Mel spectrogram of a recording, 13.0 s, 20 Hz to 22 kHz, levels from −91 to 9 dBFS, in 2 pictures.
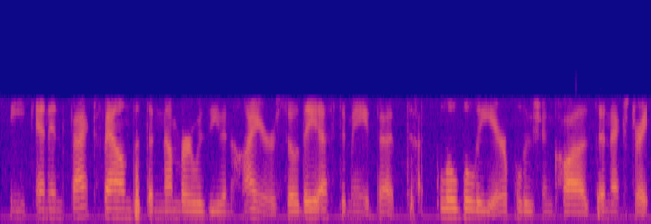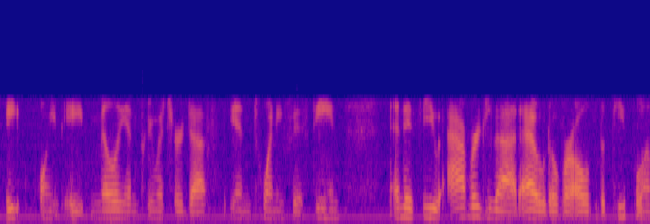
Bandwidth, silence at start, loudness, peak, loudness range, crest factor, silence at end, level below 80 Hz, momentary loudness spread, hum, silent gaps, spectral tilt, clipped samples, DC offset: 3.9 kHz; 0.1 s; -30 LUFS; -10 dBFS; 6 LU; 20 dB; 0 s; -62 dBFS; 12 LU; none; none; -8 dB/octave; under 0.1%; under 0.1%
